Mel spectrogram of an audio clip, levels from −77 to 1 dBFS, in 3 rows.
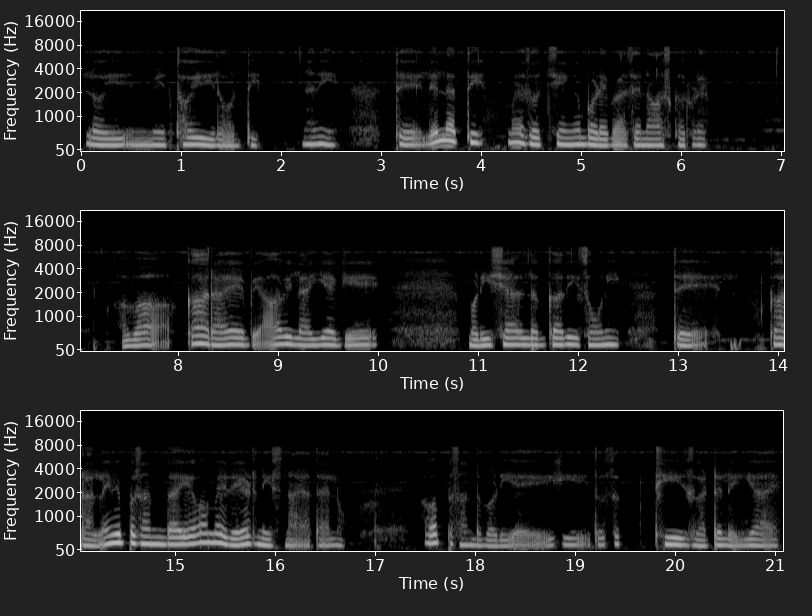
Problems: background sounds at intervals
